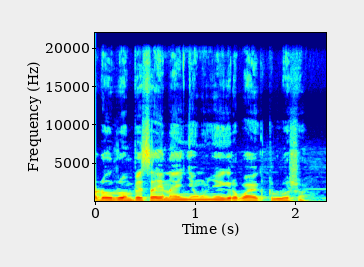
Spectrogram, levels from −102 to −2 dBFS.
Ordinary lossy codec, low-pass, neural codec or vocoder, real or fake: none; 19.8 kHz; none; real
